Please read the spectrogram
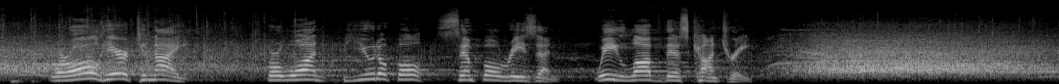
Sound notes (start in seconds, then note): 2.2 applause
